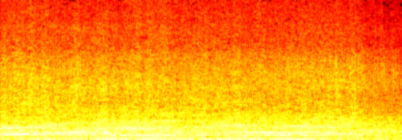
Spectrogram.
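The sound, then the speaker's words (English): Loud, steady roar of race car engines at full throttle on a speedway, cars racing down the backstretch into turns three and four, a dense droning wall of motor noise that holds without a break, with no voices over it. “He'll follow him down the backstretch into turns three and four.”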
